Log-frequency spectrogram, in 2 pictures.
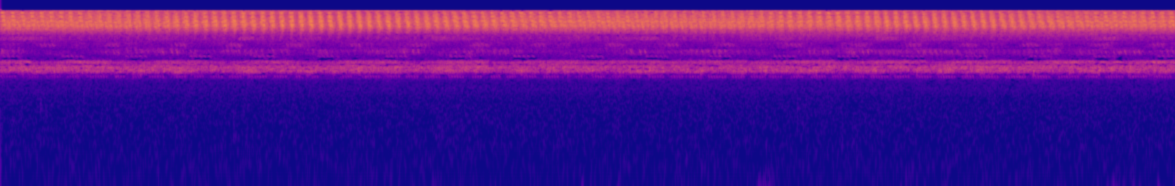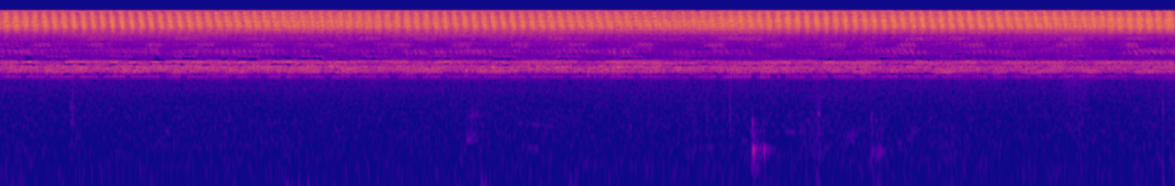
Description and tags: I took this recording at the nationalpark akagera in rwanda at night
